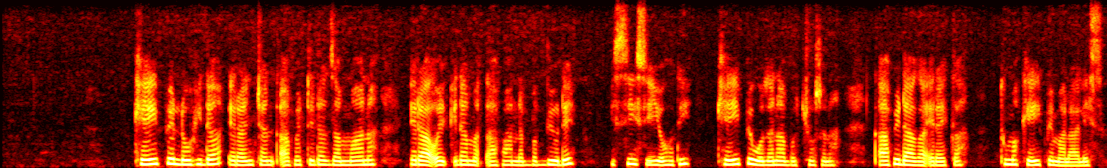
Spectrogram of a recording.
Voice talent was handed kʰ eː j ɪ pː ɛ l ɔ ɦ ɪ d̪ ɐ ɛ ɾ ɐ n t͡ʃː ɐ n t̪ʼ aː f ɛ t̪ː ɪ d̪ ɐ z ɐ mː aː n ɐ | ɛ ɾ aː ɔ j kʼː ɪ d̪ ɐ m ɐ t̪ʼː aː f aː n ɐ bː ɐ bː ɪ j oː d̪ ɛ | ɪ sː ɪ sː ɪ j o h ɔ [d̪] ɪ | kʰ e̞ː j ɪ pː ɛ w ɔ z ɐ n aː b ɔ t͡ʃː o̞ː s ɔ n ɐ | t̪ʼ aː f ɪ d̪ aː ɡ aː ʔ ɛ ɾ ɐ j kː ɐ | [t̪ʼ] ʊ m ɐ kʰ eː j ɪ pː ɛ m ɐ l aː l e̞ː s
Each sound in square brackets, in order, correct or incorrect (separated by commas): incorrect, incorrect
